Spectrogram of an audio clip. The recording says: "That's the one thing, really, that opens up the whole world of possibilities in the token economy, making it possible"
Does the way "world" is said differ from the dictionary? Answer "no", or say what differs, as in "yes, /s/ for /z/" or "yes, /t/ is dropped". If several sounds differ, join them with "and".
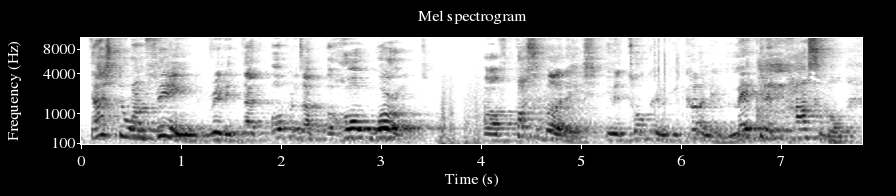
no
